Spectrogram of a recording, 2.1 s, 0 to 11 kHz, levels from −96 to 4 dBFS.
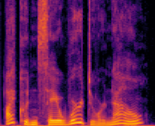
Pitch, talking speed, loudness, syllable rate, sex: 205 Hz, 230 wpm, -16 LUFS, 4.6 syllables/s, female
